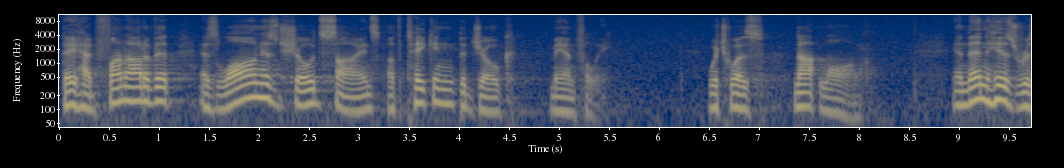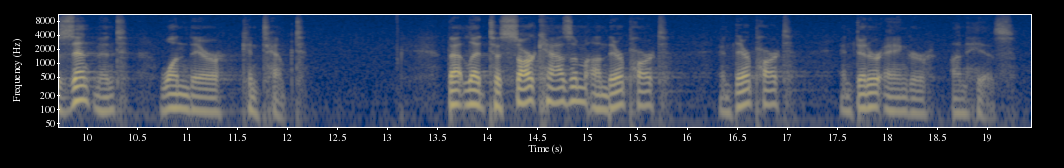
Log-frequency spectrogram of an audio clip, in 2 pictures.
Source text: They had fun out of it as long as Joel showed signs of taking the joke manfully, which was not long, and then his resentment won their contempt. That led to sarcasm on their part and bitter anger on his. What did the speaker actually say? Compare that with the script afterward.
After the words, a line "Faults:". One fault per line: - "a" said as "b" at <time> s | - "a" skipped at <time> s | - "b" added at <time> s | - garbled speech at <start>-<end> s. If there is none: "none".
They had fun out of it as long as Showed signs of taking the joke manfully, which was not long, and then his resentment won their contempt. That led to sarcasm on their part and their part and bitter anger on his.
Faults:
- "Joel" skipped at 2.2 s
- "their part and" added at 16.5 s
